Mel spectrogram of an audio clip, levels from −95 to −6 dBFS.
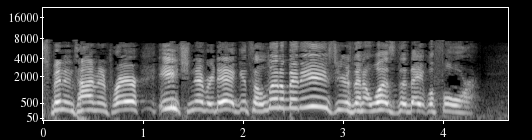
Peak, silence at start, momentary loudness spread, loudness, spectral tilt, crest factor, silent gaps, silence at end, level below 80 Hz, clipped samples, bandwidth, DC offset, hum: -4 dBFS; 0 s; 6 LU; -20 LUFS; -3.5 dB/octave; 16 dB; none; 0.35 s; -58 dBFS; under 0.1%; 8 kHz; under 0.1%; none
